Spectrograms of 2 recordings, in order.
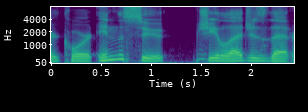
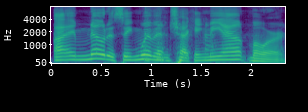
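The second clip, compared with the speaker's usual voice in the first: put-on mechanical robot voice, pitched up; 6 semitones higher than usual. Trying out an opening line for a video: robot voice. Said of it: "They love the robot voice".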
